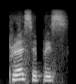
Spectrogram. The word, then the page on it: precipice: Indian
